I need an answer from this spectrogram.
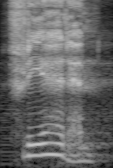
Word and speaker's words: Frieren: It's amazing he watched the anime and still pronounces her name wrong. Is it not? Frieren.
